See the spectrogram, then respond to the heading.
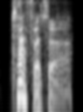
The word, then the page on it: taffeta: British English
